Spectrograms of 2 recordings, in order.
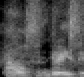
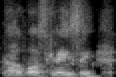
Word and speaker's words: Carlson Gracie: It's Carlson Gracie, not Carlos Gracie. And I had a couple of because he mentioned Jan's name wrong as well, and I remember saying to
